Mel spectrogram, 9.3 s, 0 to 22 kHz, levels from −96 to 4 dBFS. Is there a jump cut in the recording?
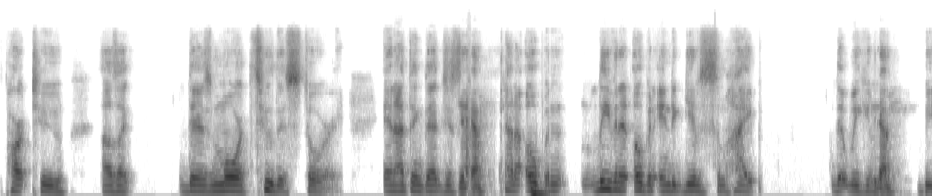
no; 0 cuts

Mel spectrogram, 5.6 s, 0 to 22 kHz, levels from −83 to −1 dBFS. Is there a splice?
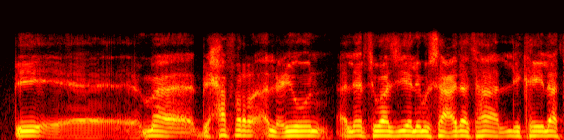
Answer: yes; 1 cut; at 3.3 s

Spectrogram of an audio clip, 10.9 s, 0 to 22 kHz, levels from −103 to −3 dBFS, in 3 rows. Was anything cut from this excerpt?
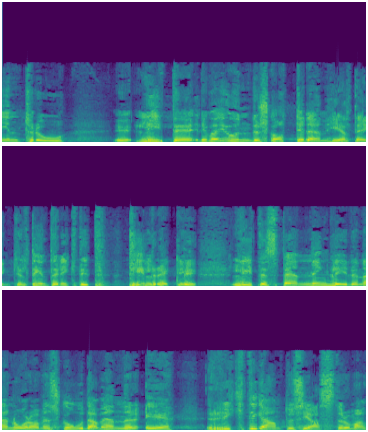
yes; 1 cut; at 9.2 s

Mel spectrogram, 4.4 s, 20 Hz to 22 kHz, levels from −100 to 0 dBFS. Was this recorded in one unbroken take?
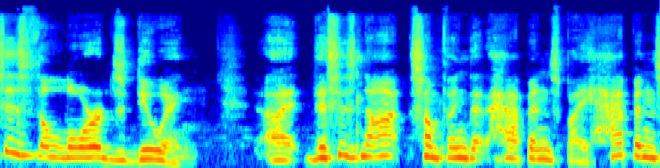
yes; 0 cuts

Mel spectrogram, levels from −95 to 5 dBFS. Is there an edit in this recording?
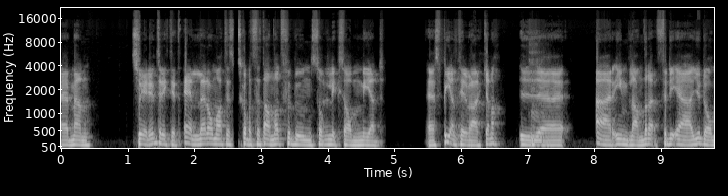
yes; 2 cuts; at 2.6 s, 3.9 s

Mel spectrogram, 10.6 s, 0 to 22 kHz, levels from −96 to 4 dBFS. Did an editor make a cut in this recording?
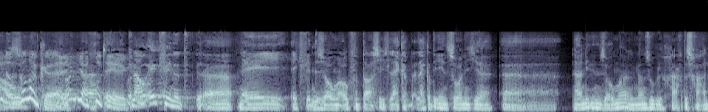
yes; 2 cuts; at 6.5 s, 7.5 s

